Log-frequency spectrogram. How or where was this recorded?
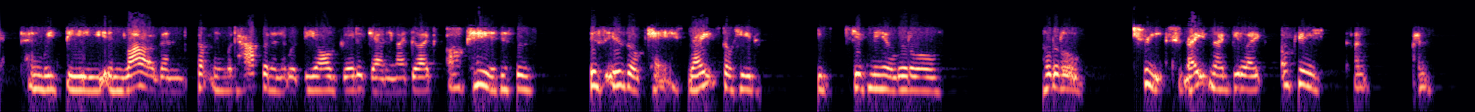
phone line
